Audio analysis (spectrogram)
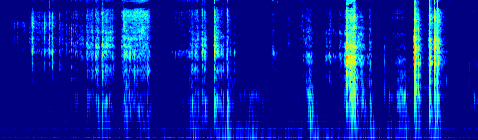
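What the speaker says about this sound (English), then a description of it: "I'm just going to cut this down slightly in terms of height." Scissors snipping through paper while trimming a crafted envelope pocket down in height, a series of short crisp cuts and rustles, close and fairly quiet, with two sharper snips near the end.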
